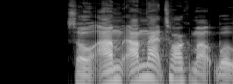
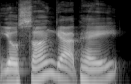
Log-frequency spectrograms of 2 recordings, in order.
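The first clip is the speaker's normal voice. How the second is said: raised, higher demand; mock demand; 7 semitones higher, 5 dB louder than usual. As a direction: push back loudly. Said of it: "these players are saying".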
